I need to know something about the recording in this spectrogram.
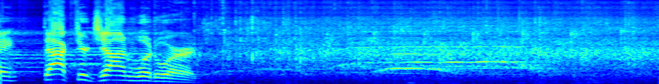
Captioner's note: cheering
